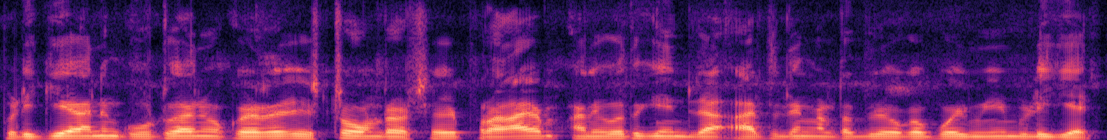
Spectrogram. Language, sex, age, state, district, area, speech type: Malayalam, male, 60+, Kerala, Pathanamthitta, urban, spontaneous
